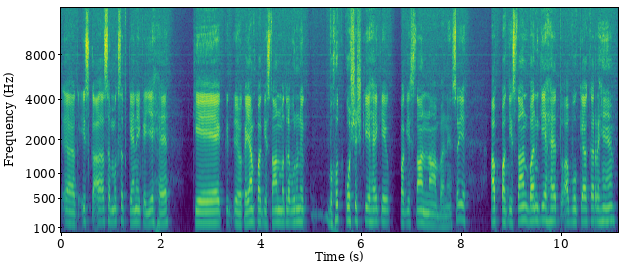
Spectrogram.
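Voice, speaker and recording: A man's voice: a little high, smooth. A man teaching English, going through a text line by line and patiently repeating each meaning.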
